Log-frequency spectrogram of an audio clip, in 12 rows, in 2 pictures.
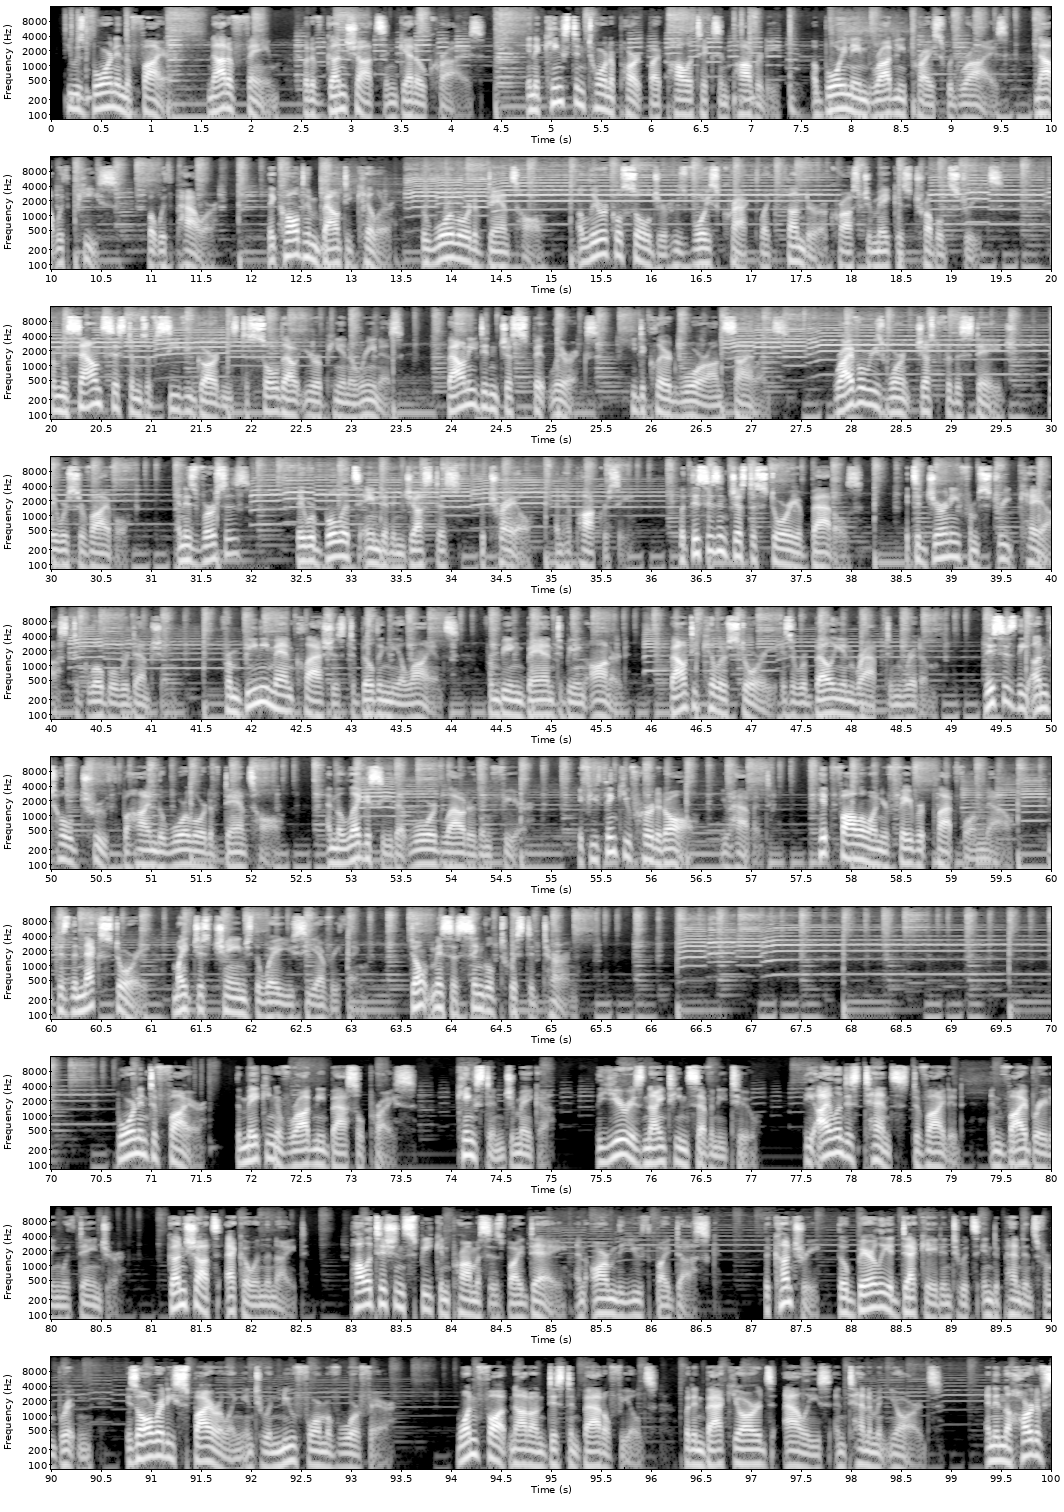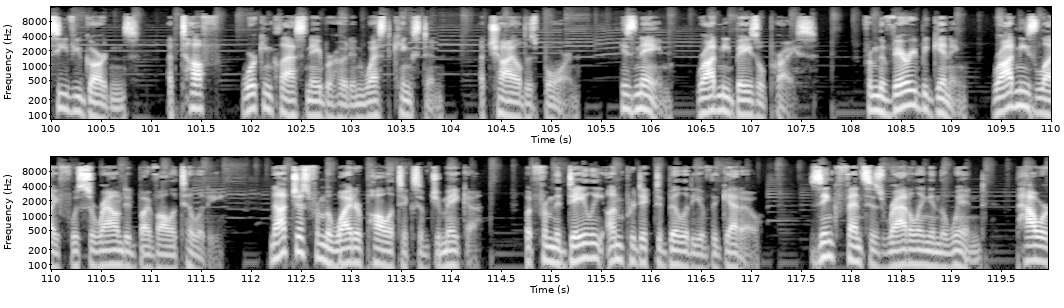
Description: CARIBBEAN HISTORY: Bounty Killer — The Warlord of Dancehall is a cinematic Caribbean history audiobook documentary exploring the untold story of Rodney Basil Price, better known as Bounty Killer — a pioneer of Jamaican music and a fierce voice in Caribbean music culture. Born in the fire of Kingston’s political violence, baptized by a gunshot at 14, Bounty Killer carved a legendary path through lyrical warfare, cultural rebellion, and black history.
